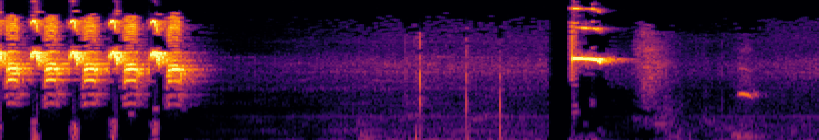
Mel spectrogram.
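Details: Chopi blackbird in song, opening with five fast repeated rich whistled phrases, then faint clicks and a single loud clear whistle with a soft final note.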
